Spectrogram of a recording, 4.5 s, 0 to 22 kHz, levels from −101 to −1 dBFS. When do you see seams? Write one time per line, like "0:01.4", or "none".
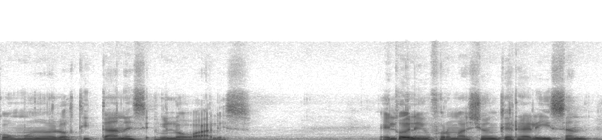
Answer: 0:01.2
0:03.0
